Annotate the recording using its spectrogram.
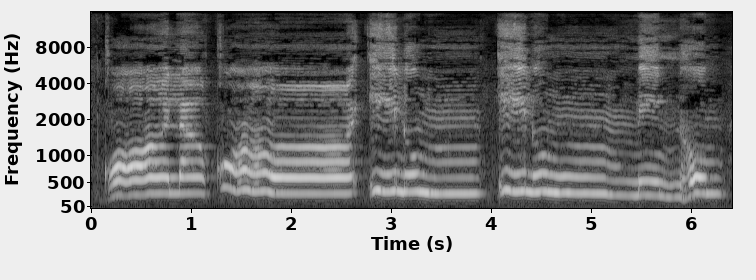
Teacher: Lum di sini tanwin bertemu dengan mim. Kita kena masukkan bunyi tanwin ini terus ke dalam mim disertai dengan dengung. Ya, ini dinamakan idgham ma'al gunnah ya.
